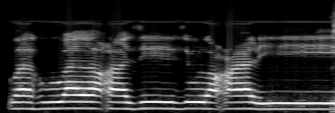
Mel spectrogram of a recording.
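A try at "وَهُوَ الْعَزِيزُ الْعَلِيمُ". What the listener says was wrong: Zainya jelaskan desisannya. lebahnya jelaskan. Azizu. Zai harus berdesis dengan karakter kayak bunyi lebah tadi karena dia punya sifat sofir namanya. dijelaskan Azizul Alim.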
